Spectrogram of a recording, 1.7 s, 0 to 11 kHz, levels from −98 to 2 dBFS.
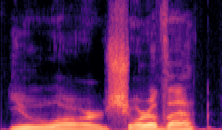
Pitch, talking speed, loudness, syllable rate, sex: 115 Hz, 180 wpm, -15 LUFS, 4.3 syllables/s, male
